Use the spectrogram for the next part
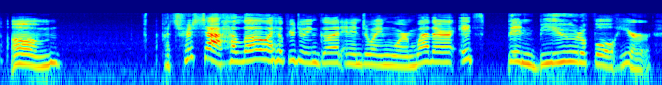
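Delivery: ordinary delivery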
